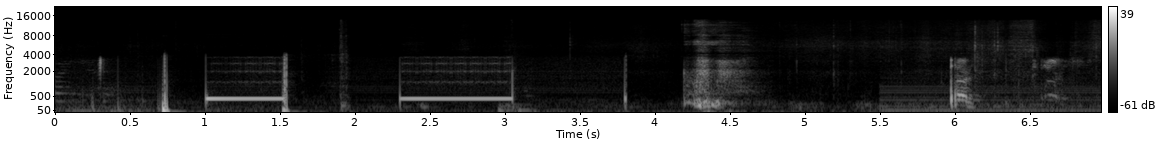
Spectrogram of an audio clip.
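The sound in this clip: Telephone line tones as a call connects to a farmers' radio phone-in: two long, steady electronic beeps of equal pitch, separated by sharp clicks, then a burst of hiss and crackle and a fainter tone pattern near the end.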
